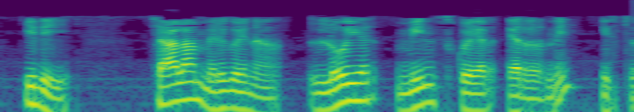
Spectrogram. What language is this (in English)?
Telugu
